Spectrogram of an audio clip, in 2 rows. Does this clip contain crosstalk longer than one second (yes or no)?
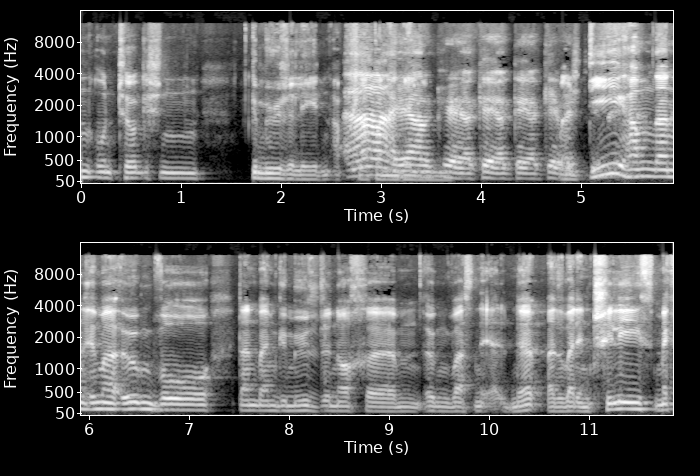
yes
